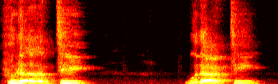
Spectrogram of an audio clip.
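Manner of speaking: loud, high call-out to a chatter; loud greeting. Real, not acted. Streamer calling out hello to a chatter, loud and high. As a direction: shout a greeting across the room.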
